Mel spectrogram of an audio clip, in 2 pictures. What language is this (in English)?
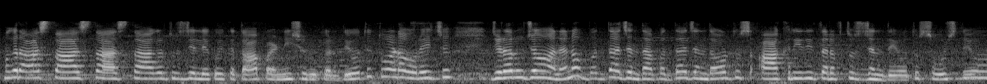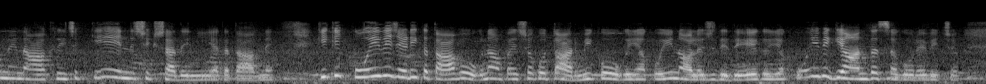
Dogri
